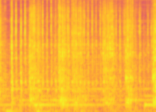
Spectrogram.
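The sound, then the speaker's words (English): Rapid, steady mechanical clicking and tapping like turning gears, repeating many times per second over a faint low hum, with no voices. “Then you hear the sounds of gears clicking and some kind of tapping.”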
